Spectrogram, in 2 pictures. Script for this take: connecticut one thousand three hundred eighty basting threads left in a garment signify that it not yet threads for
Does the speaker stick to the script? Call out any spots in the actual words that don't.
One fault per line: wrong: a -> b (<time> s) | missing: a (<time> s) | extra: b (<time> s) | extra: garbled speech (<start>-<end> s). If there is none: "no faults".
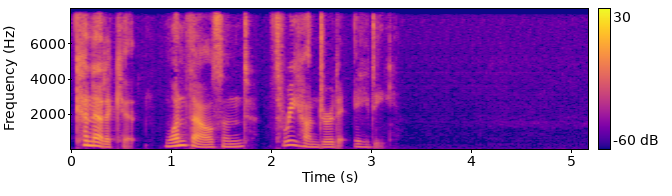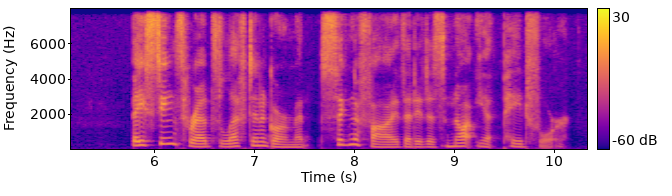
extra: is (8.7 s)
wrong: threads -> paid (9.5 s)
